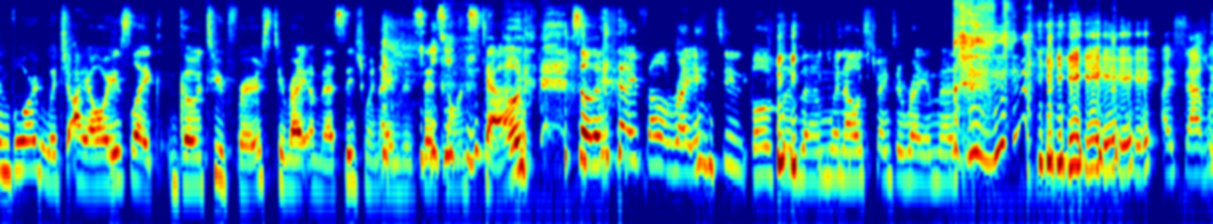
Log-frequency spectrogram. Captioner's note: laugh; cackling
